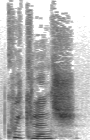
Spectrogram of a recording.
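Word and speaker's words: Kvikk Lunsj: quick Lunch, ça s'écrit K V I K K, Quick Lunch, L-U-N-S-J. Lunch. Voilà, donc on a pris ça, euh, plein de.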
